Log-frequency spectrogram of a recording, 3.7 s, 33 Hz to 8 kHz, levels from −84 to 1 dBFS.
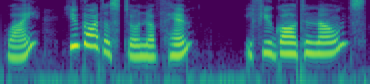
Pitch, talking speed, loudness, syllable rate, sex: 275 Hz, 195 wpm, -16 LUFS, 5.1 syllables/s, female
